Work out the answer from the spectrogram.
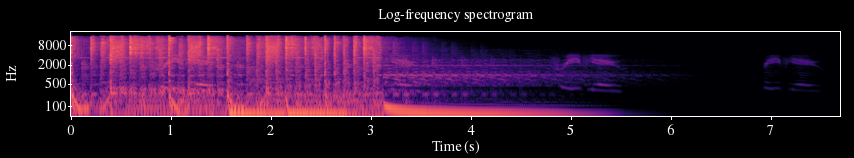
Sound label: urban assault stinger, Electronica Dark / Heavy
